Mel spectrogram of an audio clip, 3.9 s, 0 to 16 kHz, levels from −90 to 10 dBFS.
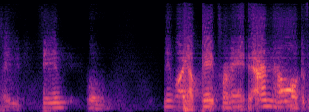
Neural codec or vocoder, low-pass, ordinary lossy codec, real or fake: codec, 44.1 kHz, 0.9 kbps, DAC; 14.4 kHz; none; fake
